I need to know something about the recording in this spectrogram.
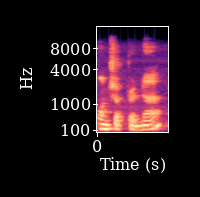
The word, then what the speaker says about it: entrepreneur: stolen from the French, but we use in English a lot with an English pronunciation, entrepreneur.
